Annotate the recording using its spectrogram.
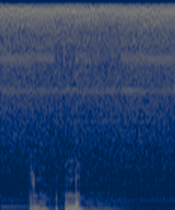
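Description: A voice briefly calls out through a loudspeaker.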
